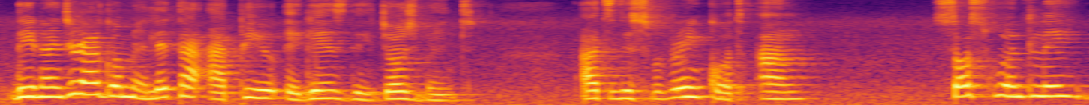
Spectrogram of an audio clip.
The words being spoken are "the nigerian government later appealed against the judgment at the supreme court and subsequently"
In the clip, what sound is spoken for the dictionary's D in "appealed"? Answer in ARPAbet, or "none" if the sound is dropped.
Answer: none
